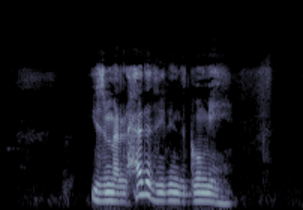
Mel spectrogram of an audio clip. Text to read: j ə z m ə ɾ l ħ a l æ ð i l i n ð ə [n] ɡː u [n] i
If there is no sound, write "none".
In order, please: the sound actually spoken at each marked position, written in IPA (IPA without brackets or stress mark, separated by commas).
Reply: none, m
